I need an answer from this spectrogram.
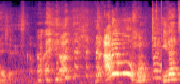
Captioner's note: laughs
